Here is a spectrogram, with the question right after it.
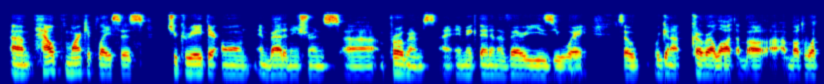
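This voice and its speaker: A man with a Brazilian accent presenting an informal webinar in a halting way, often repeating words as he goes. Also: lowish voice, dark tone. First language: Portuguese. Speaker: startup co-founder giving a presentation. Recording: dull, lo-fi online call audio.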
